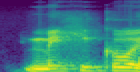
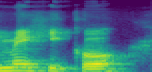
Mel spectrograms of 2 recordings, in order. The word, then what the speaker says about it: México: aunque nos explican aquí que la X se pronuncia como J. Y aquí en mexicanismo mexicano, en este sí lo ponen con X, pero nos explican que se debería de pronunciar con J.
